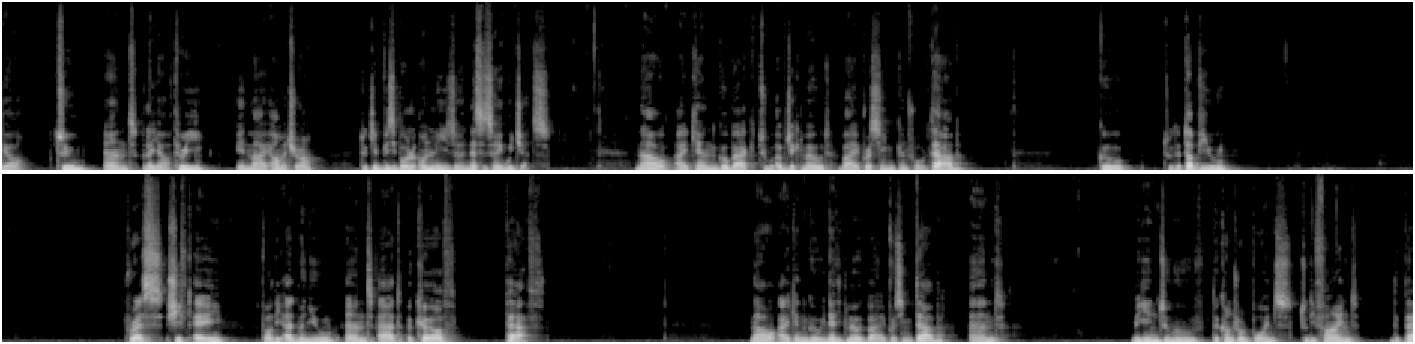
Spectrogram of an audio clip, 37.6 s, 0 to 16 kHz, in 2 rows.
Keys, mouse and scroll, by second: 0.8 shift+click, 4.1 middle click, 7.6 shift+middle click, 8.6 shift+middle click, 12.4 ctrl+Tab, 15.5 KP_7, 17.1 KP_5, 18.4 shift+middle click, 21.2 shift+a, 31.3 scroll down 4, 32.0 shift+middle click, 34.3 right click.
